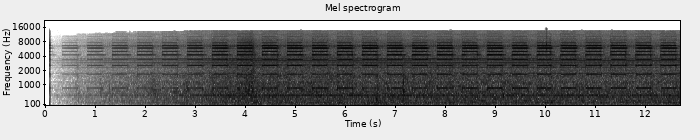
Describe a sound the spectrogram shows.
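An alarm beeps in a quick, steady repeating pattern, growing louder at first.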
